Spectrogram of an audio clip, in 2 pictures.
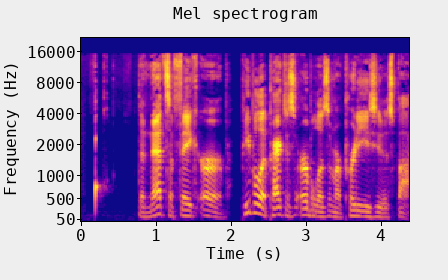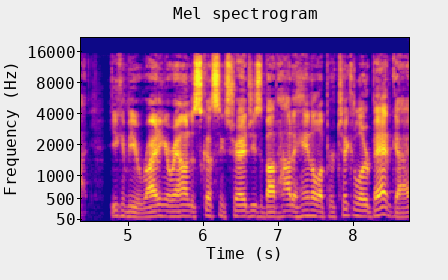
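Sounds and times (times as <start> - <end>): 
loud suction cup pop: 0.2 - 0.4
speech: 0.8 - 8.7.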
